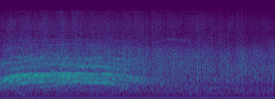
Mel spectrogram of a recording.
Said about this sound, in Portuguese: Agora vem a gritaria.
